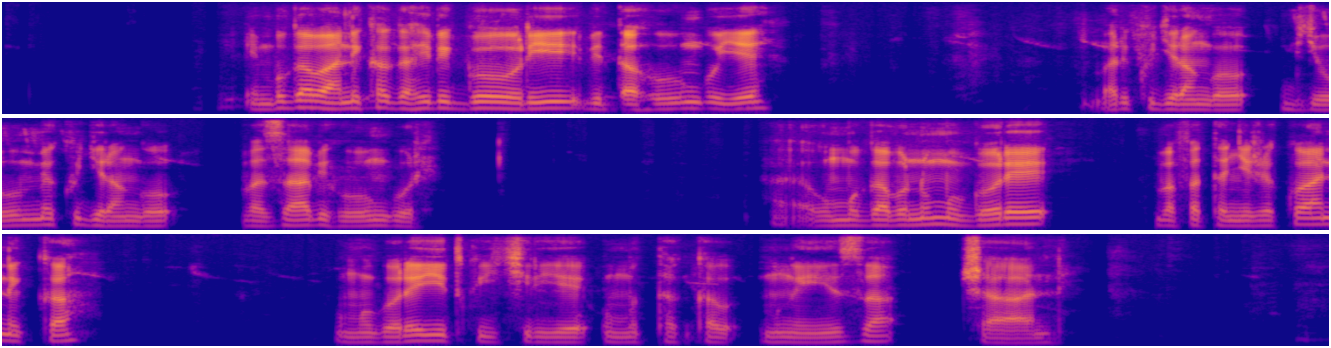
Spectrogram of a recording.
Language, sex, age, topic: Kinyarwanda, male, 36-49, agriculture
